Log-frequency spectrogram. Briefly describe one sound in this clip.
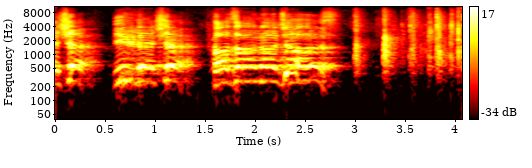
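A crowd of men and women chants loudly together outdoors.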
